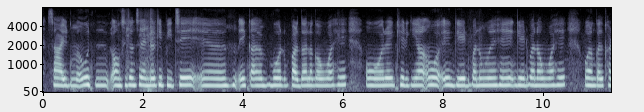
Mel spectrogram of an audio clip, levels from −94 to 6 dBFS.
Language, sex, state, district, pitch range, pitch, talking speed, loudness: Hindi, female, Bihar, Muzaffarpur, 245-260 Hz, 250 Hz, 155 wpm, -13 LUFS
